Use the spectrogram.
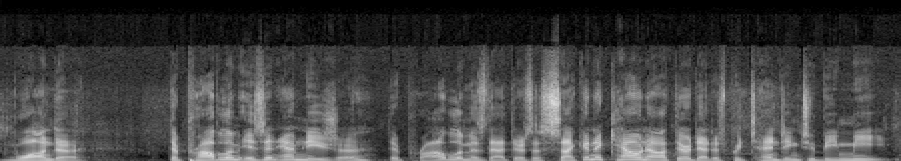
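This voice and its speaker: A man in a radio comedy playing an exasperated computer programmer protesting haltingly, recorded in an echoey hall. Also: high-pitched, very animated, fairly bright tone. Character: Jeff Jefferson, exasperated male computer programmer on hold. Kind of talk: radio play comedy acting. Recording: echoey hall, live stage performance.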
